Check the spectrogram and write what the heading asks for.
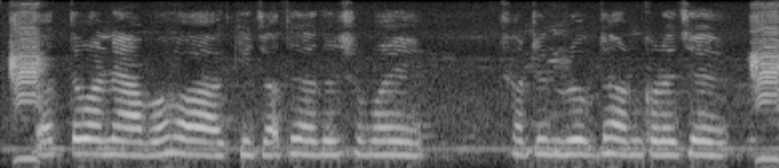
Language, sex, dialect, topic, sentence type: Bengali, female, Northern/Varendri, agriculture, question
